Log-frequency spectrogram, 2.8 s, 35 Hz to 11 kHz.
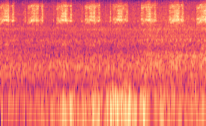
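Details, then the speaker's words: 2006 Chrysler 300, high mileage, recently fitted new water pump: sharp high chirp two or three times a second over quiet idle; suspected slipping belt or dry pulley, not confirmed. "from the sound of this yo hit that guy that sounded like a Hemi oh with a belt noise in fact let's go take a look"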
